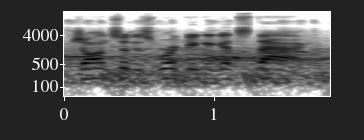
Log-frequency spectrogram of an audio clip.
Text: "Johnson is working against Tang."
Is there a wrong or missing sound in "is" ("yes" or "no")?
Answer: no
